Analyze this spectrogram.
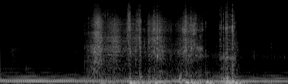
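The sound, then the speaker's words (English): Paper cupcake liners crinkle and rustle while being handled, giving a soft run of crackly, papery rustles that lasts about a second and a half over a steady low hum. “What is that? That is the sound of paper cupcake papers.”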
